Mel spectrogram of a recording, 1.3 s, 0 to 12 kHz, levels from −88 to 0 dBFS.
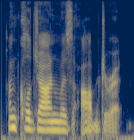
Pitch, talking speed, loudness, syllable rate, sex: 175 Hz, 180 wpm, -18 LUFS, 7.8 syllables/s, female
